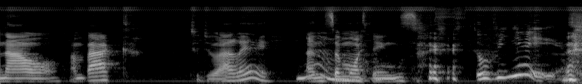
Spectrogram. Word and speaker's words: Allez: Allez, this is French.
